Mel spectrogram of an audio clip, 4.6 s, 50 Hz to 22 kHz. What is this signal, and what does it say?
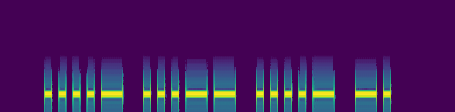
Morse code, heard as a keyed tone, about 17 wpm, 700 Hz. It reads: 434N
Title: Common Cut Numbers - 4-Digit 17wpm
